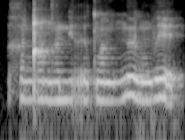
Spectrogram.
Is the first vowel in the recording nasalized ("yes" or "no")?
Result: no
